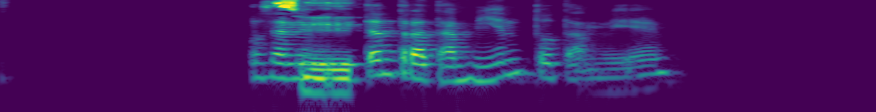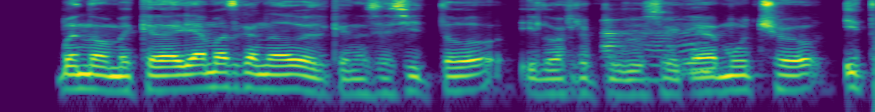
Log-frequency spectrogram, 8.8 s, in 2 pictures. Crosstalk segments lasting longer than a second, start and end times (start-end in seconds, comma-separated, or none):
none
